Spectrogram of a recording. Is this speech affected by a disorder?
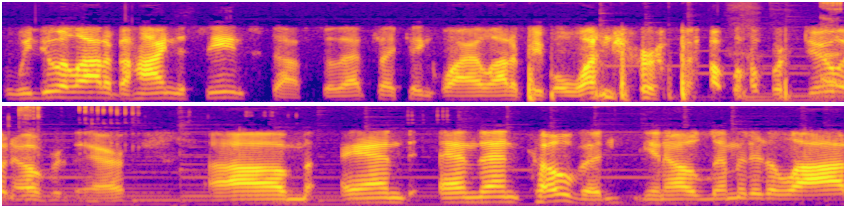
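No.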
